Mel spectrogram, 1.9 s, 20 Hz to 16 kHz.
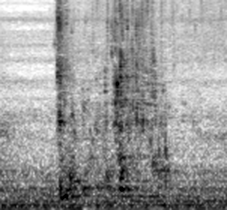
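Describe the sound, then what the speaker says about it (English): Soy sauce, a full cup, is poured into very hot water, giving two short, soft splashing gushes at moderate distance with no talking. "I am going to add 1 cup of soy sauce"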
